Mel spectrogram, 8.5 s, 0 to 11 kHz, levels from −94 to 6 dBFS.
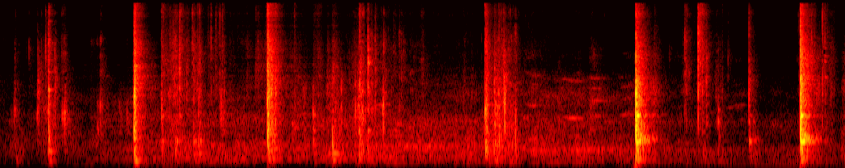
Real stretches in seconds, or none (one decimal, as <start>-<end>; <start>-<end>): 0.0-0.8; 1.6-2.3; 3.4-8.5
